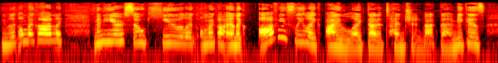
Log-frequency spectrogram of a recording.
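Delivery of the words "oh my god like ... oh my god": high, fawning, affectionate, gushing, doting voice. Imitating older girls who hugged her in school hallways, imitating girls doting. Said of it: "they would dote on me".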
